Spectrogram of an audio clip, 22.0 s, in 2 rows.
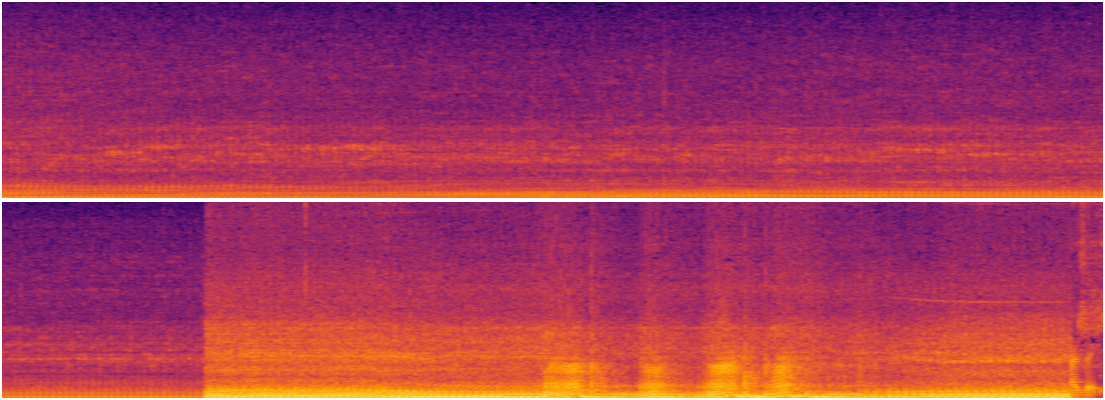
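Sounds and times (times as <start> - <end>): motorcycle engine idling: 0.0 - 21.7.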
